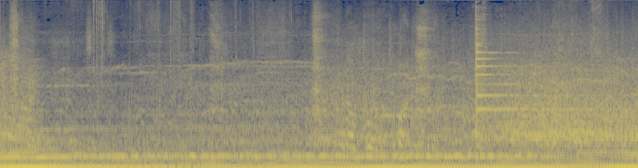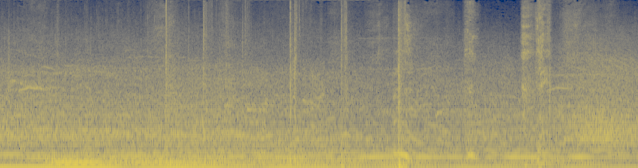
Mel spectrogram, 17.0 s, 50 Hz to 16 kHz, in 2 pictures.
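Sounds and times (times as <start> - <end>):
film score low notes: 0.0 - 17.0
ring bell: 6.3 - 7.7.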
